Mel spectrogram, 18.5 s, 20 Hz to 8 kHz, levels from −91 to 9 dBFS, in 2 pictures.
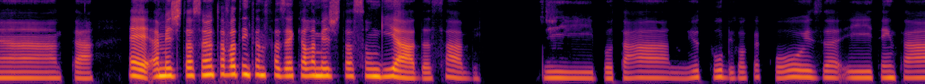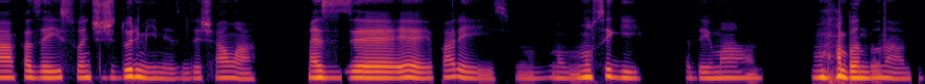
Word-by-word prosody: Ah, 170 0 -4
tá. 160 -1 -6 0.4
É, 215 -4 +8
a 200 +5 +2
meditação 230 +2 +7
eu - - +11
estava 265 0 +4
tentando 255 -2 +6
fazer 230 -2 +1
aquela 225 0 +3
meditação 220 -1 +4
guiada, 175 -6 +3
sabe, 160 -4 -8 0.6
de 165 -1 -6
botar 170 +1 -8
no 160 -1 -15
YouTube 185 -1 -8
qualquer 175 +3 -14
coisa 180 0 -5
e 175 0 -5
tentar 180 0 -5
fazer 180 -1 -5
isso 180 +1 -7
antes 180 -1 -7
de 180 0 -11
dormir 185 -3 0
mesmo, 155 0 -17
deixar 165 +1 -12
lá. 150 -4 -11 0.5
Mas, 175 -1 -4
é 175 0 0
é, - - -11
eu - - -18
parei 185 - -9
isso, - - -25
não 80 0 -18
não 170 -2 -14
não 190 +3 0
segui. 175 -4 -6 0.4
Eu 170 - -21
dei 165 0 -11
uma 170 +1 -9 0.5
uma 185 -1 -1
abandonada. 175 -3 -2
175 Hz, 145 wpm, -22 LUFS, 170-190 Hz, 0.6 s, eu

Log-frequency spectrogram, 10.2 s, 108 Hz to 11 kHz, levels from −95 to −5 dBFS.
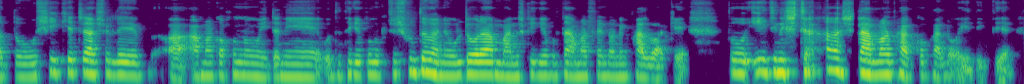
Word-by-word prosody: তো 165 - -6 0.2
সেই 205 -2 -3
ক্ষেত্রে 205 0 0
আসলে, 185 -1 -2 0.5
আ - - +2 0.2
আমার 175 0 -3
কখনো 175 0 -4 0.2
এটা 160 +1 -5
নিয়ে 165 -1 -2 0.2
ওদের 170 0 -9
থেকে 185 -1 -1
কোন 185 - -1
কিছু 185 +1 -9
শুনতে 215 0 +1
হয় 190 -2 +4
না। 175 - -1
উল্টো 180 +1 0
ওরা 185 0 +8 0.2
মানুষকে 165 +2 -3
গিয়ে 175 - -2
বলতো 170 +1 -4
আমার 170 0 -2
ফ্রেন্ড 170 0 -6
অনেক 165 0 -5
ভালো - - +2
আঁকে। - - -10 0.5
তো - - -9 0.3
এই 215 - +2
জিনিসটা 210 0 +5 0.3
আসলে 210 0 +2
আমার 185 0 +4
ভাগ্য 170 -4 +2 0.2
ভালো - - -3
এইদিক - - -10
দিয়ে। - - -6
185 Hz, 205 wpm, -23 LUFS, 170-200 Hz, 0.5 s, ওরা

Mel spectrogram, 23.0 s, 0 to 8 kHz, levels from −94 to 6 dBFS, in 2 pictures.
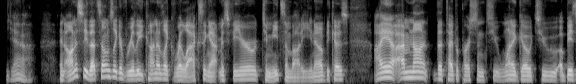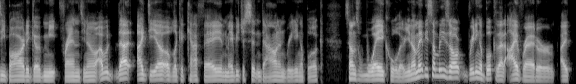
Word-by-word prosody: Yeah, 110 -4 -10 0.6
and 115 -1 -2
honestly, 195 - +4
that 125 +1 +5
sounds 180 -1 +2
like 170 -3 +1
a 145 - +2
really, 115 +1 +1
kinda, 130 +1 0
like, 130 -1 0
relaxing 105 +3 +1
atmosphere 115 +4 0
to 120 -1 -6
meet 100 +5 -1
somebody, 85 -4 -4
you 85 +1 -8
know? 95 +3 +1
Because 120 +2 -2 0.5
I 155 +7 +6
I'm 155 +1 +5
not 160 -2 +4
the 125 0 0
type 120 -1 0
of 115 - -7
person 105 -2 -4 0.2
to 105 -3 -7
wanna 110 +4 0
go 105 +1 +1
to 105 -1 -5
a - - -1
busy 115 0 +1
bar 100 +1 0
to 100 0 0
go 100 +2 -1
meet 100 +1 -2
friends, 95 -1 -1
you 95 - -5
know? 100 +1 -1
I 110 - +1
would 145 -4 -4
that 135 +3 +5
idea 115 -2 +1
of, 110 -3 +2
like, 100 -3 -5
a - - -6
cafe, 95 +2 -2
and 100 -1 -3
maybe 100 +3 -3
just 110 0 -3
sitting 105 -2 -4
down 90 +3 -3
and 95 -3 -6
reading 90 +2 -5
a 95 - -6
book, 100 +2 -8 0.4
sounds 130 -3 -1
way 110 +1 +3
cooler, 95 -5 -5
you 105 +3 -1
know 130 +4 +3
maybe 190 +6 +2
somebody's, 195 -4 -2
uh, 160 0 +4 0.2
reading 145 +4 0
a 135 - +1
book 130 +1 -2
that 105 0 0
I've 125 -4 +2
read, 95 -1 +1
or 90 -3 -3
I - - -2
110 Hz, 185 wpm, -22 LUFS, 100-125 Hz, 0.6 s, I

